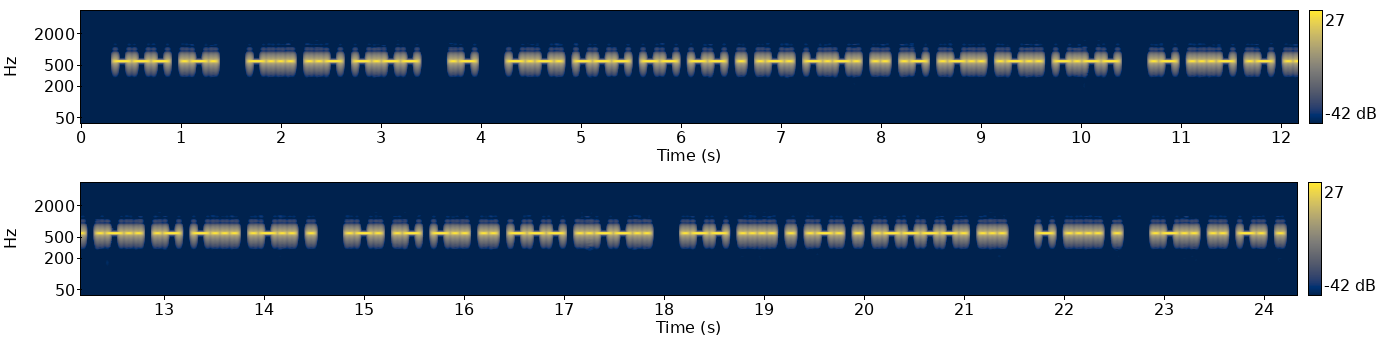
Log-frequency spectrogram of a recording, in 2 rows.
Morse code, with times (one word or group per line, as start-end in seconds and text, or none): 0.3-1.3 OR
1.7-3.4 BUY
3.7-3.9 A
4.3-10.4 COMMERCIALLY
10.7-14.5 AVAILABLE
14.8-17.9 RADIO?
18.2-21.4 WHERE'S
21.7-22.6 THE
22.9-24.2 LINE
